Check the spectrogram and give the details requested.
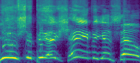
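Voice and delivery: outraged very high-pitched furious yelling scream. Recounting a dad who screamed at his comic con table: retelling a loud scream. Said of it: "he screams real loud".

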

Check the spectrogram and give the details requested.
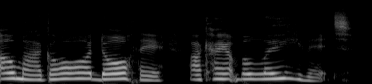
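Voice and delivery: put-on Savannah, Georgia southern belle accent. Show what accent you mean by speaking to Dorothy in a Blanche Devereaux accent. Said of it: "It's a Blanche Devereaux accent".

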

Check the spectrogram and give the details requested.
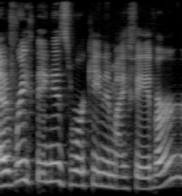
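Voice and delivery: ordinary talk

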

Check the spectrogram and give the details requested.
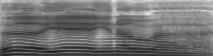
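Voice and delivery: put-on tipsy, gloomy rambling. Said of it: "he's a little buzzed up".

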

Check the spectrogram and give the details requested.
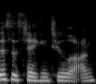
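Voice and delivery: plain

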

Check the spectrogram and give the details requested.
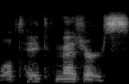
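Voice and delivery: whispered, in a character voice. Voicing a character who steps up beside Arla: whispering in character. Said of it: "I go up beside Arla and I whisper".

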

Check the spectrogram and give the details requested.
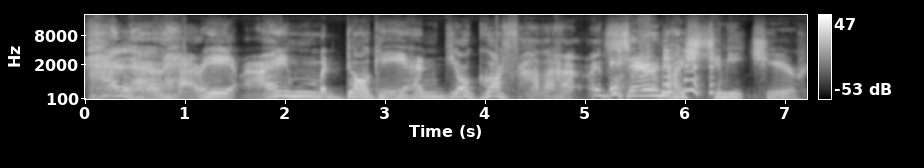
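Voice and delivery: put-on drunk-sounding slur. Mocking how Sirius is voiced, doing a drunk-sounding Sirius impression. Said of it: "Sirius just kind of sounds drunk all the time".

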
